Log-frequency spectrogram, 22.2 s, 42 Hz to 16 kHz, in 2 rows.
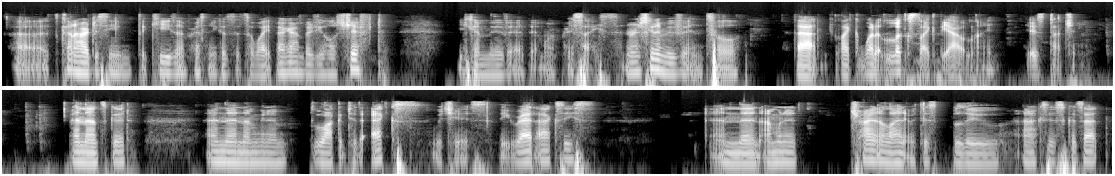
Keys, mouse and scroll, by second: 0.4 scroll, 1.1 middle click, 1.5 middle click, 2.6 middle click, 2.6 scroll up 1, 3.2-11.0 middle drag, 10.9 scroll down 10, 11.5-12.2 scroll down 1, 12.2 shift+middle click, 13.7 g, 17.4 g, 19.7-20.5 middle drag, 21.4 g.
